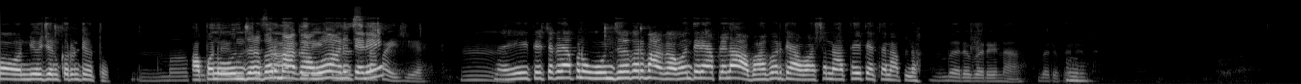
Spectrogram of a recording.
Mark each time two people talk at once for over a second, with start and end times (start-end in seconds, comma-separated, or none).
2.0-3.8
